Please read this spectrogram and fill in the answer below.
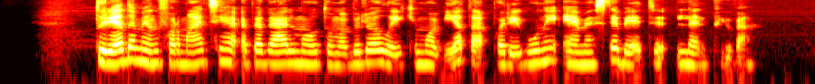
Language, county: Lithuanian, Vilnius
